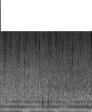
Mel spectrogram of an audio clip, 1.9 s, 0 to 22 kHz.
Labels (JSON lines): {"label": "biophony, midshipman", "recorder": "SoundTrap 500"}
